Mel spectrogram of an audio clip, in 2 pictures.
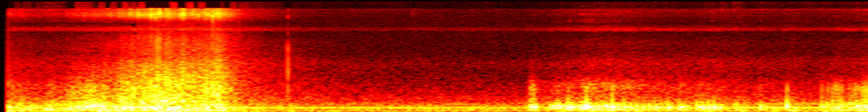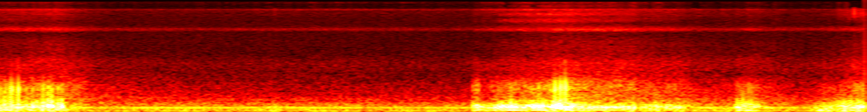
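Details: Soft, rough snoring breaths in bursts every couple of seconds, with a steady low room hum.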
